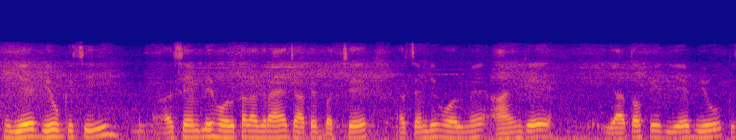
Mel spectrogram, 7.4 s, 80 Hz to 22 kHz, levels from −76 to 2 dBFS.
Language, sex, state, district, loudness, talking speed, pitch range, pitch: Hindi, male, Gujarat, Gandhinagar, -18 LUFS, 180 wpm, 130-145 Hz, 140 Hz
